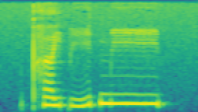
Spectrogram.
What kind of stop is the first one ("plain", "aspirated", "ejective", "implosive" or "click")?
aspirated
